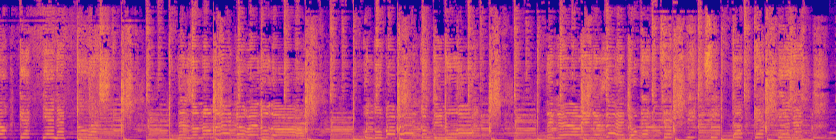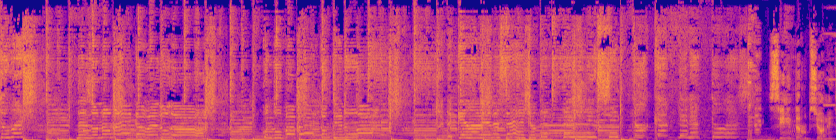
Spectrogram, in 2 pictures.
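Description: A catchy Latin pop song plays loud and full, with sung vocals over a steady, driving beat and punchy bass, continuing throughout with only a brief dip near the end.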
